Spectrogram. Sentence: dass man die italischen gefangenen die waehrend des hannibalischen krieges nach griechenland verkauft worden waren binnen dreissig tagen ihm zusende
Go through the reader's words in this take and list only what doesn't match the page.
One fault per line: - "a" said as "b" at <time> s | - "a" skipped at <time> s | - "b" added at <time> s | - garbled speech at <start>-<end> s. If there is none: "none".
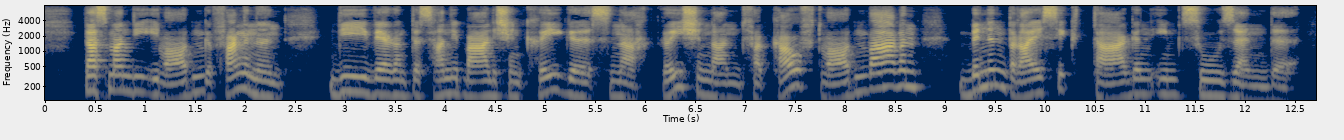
- "italischen" said as "worden" at 1.2 s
